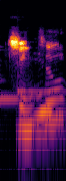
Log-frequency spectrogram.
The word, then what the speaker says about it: Kintu: So, and of course, your favorite, Kintu. – Oh! Chintu? You know, it's actually pronounced Chintu. Chintu, yes. That K is actually a ch in Ugandan.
